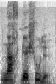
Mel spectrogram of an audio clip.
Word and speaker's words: nach der Schule: Direkt nach der Schule, directly after school, Anisha went to the university.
